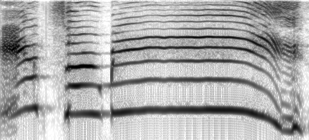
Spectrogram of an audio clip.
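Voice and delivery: mock very high-pitched scream, me drawn out long. Retelling a movie scene of a character screaming for her friends: imitating someone screaming. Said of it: "when she's screaming for them".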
